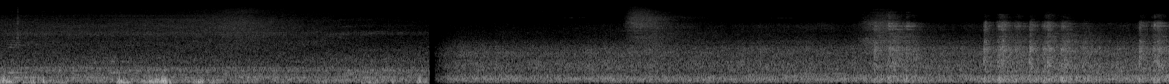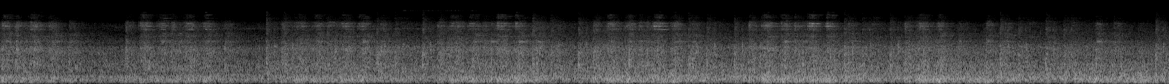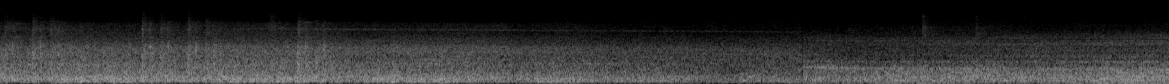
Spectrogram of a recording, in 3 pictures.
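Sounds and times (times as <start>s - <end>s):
train wheels rumbling on rail: 6.3s - 30.0s
train wheels clattering: 8.7s - 26.7s.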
